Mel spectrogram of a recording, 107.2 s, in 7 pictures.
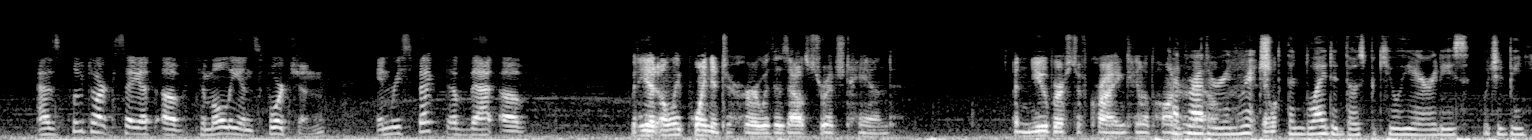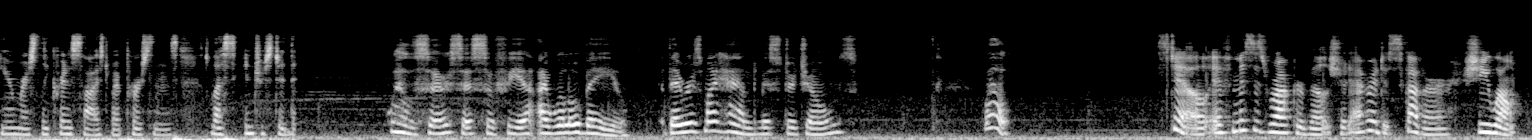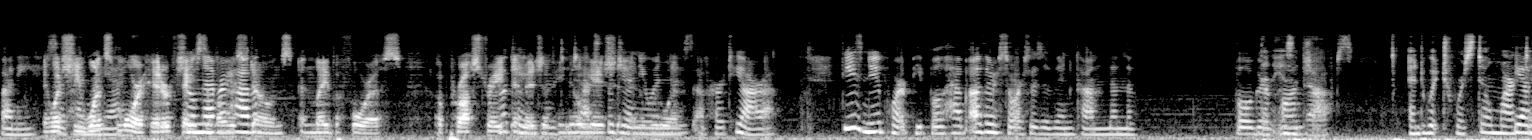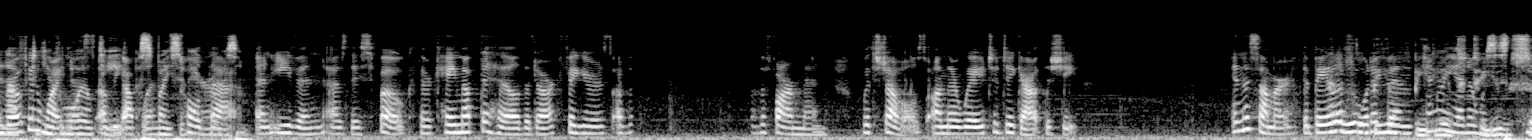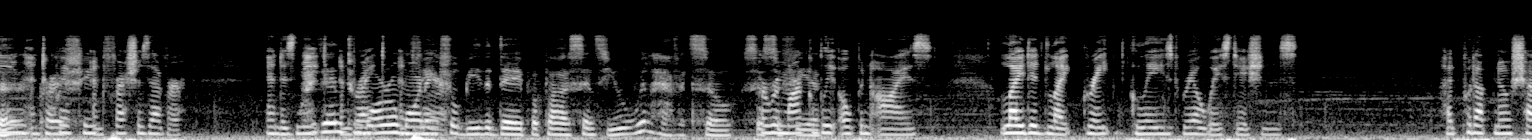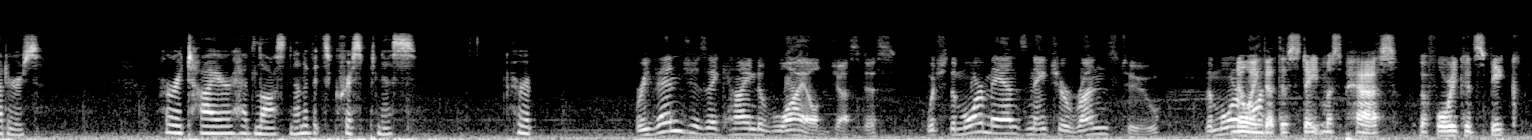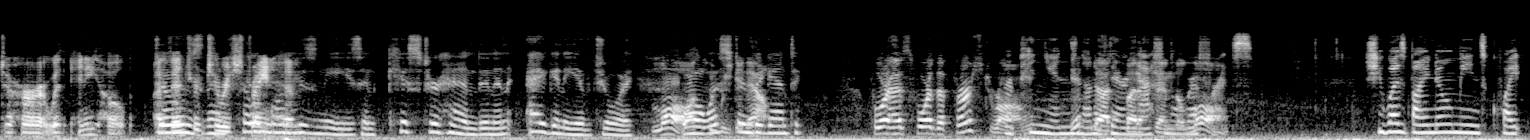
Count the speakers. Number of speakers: five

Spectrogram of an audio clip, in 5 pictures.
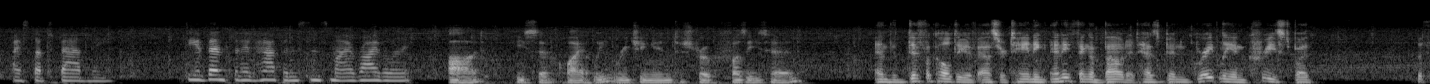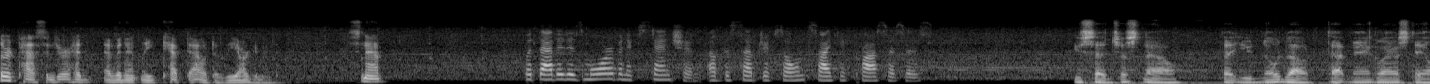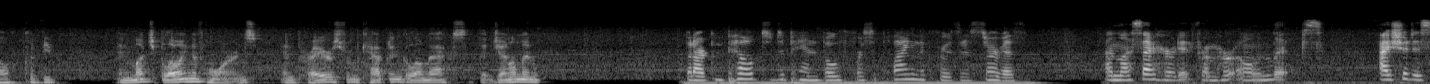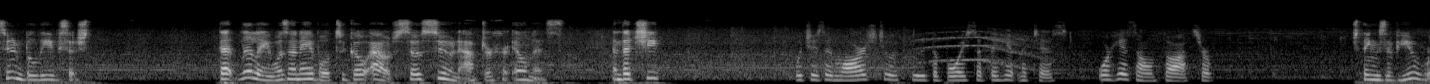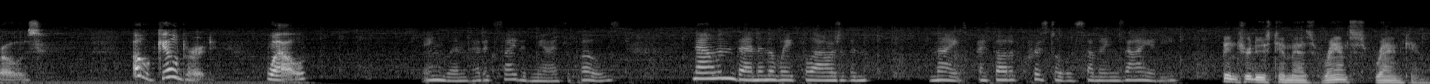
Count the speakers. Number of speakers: ten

